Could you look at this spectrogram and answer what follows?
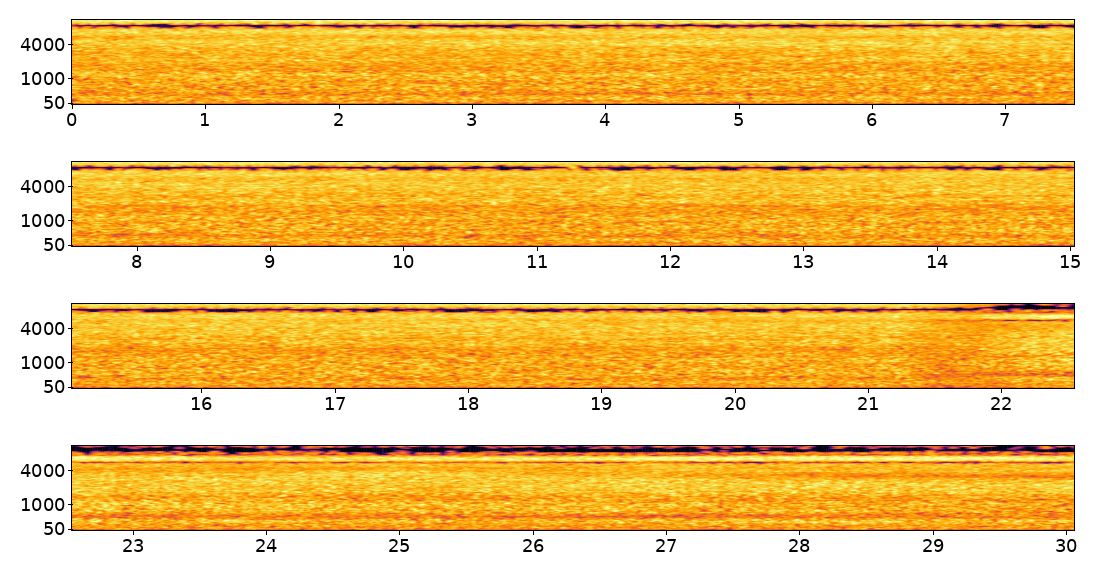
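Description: The Rhine Falls' water rushing in a loud, steady wash of noise, its tone shifting abruptly about two-thirds of the way through at an edit.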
